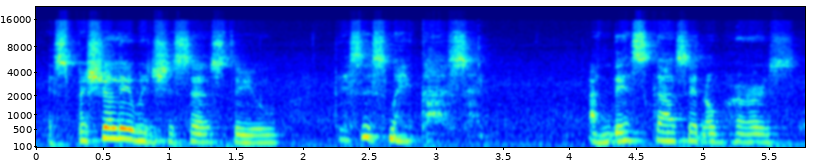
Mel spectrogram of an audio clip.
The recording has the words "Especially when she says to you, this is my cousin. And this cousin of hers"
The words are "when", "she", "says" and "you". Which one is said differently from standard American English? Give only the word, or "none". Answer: says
